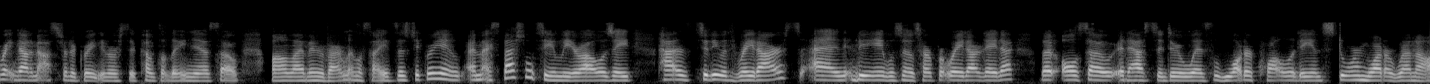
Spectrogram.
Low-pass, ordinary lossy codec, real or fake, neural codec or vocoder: 7.2 kHz; AAC, 32 kbps; fake; codec, 16 kHz, 0.5 kbps, FunCodec, trained on LibriTTS, 25 frames a second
